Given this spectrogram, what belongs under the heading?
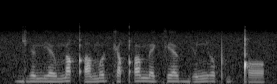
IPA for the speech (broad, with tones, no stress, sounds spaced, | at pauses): ɡʲ e̤˨ ə̯ mʲ a˨ ʊ̯ m ɛ˦ qʼ ɛ˨ m ɤ˦ kʲ ʉ˨ qʼ ʉ˦ m ɛ˧ kʲ a˦ ʊ̯ bʲ ɔ˨˦ ɲ ɤ˦ pʼ i̤˧ ǃ ɔ˨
